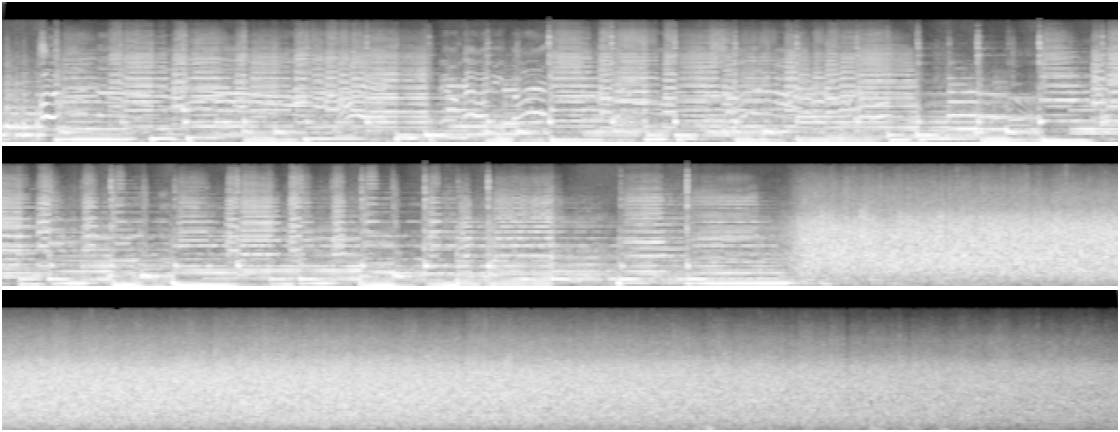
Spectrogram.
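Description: A live band plays the closing bars of an upbeat tropical song with brass and percussion, then the music stops and loud, sustained crowd applause fills the rest, slowly fading.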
